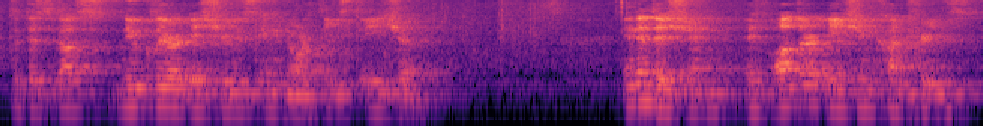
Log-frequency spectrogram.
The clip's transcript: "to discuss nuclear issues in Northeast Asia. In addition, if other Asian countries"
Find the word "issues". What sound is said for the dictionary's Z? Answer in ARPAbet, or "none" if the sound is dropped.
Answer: Z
